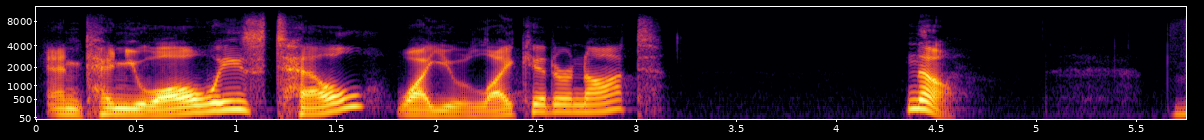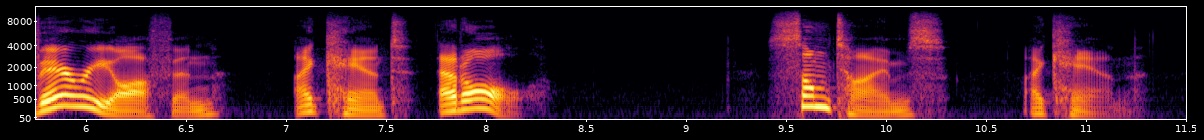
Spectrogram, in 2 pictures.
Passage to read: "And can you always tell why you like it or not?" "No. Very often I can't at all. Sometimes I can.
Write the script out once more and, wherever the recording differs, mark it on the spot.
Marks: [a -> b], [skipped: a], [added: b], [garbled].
"And can you always tell why you like it or not?" "No. Very often I can't at all. Sometimes I can.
